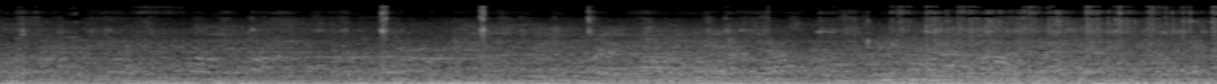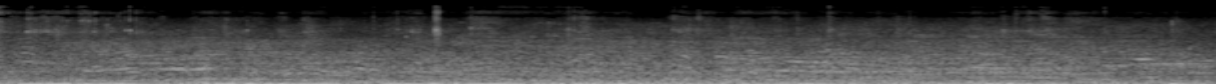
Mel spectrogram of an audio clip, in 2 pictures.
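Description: Casino table ambience: indistinct background chatter over a steady low hum, with a few small sharp clicks from cards and chips being handled.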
